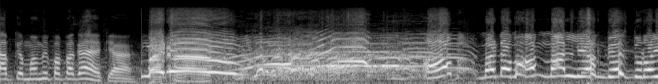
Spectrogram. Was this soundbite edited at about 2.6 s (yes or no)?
no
